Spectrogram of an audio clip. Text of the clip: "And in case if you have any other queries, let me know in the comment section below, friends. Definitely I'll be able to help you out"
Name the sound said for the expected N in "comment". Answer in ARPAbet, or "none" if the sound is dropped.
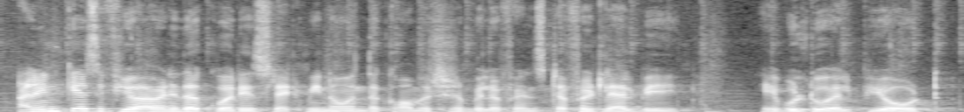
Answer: none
